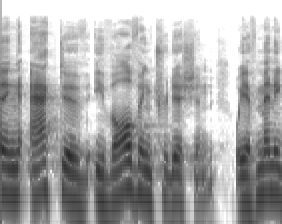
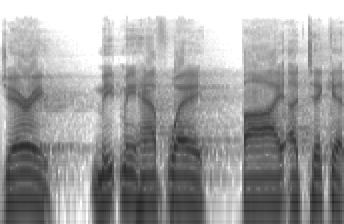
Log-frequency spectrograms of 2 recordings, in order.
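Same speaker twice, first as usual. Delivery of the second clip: heavenly voice of God, proclaiming from above; 3 semitones lower than usual. Telling a story, the speaker voices the call from the heavens: booming voice from the heavens. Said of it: "a booming voice coming down from the heavens".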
